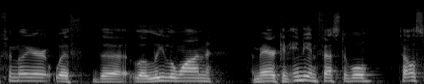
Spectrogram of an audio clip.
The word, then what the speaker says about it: Lawilowan: So I am joined by Arvel with now in advance, I've been working on the pronunciation of this, Lawilowan? Yes. Lawilowan American Indian Festival.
